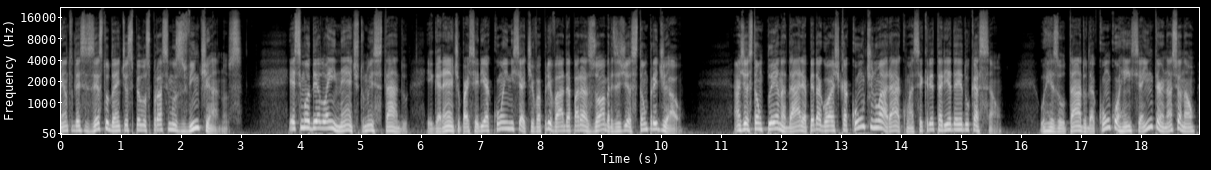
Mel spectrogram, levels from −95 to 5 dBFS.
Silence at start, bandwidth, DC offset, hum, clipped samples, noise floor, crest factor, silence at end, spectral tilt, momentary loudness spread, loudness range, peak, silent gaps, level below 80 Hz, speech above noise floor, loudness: 0 s; 19 kHz; under 0.1%; none; under 0.1%; -57 dBFS; 16 dB; 0.1 s; -6 dB/octave; 7 LU; 2 LU; -2 dBFS; none; -46 dBFS; 39 dB; -18 LUFS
